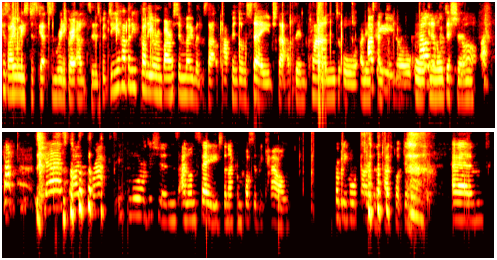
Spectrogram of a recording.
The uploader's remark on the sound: Apologies for the technical difficulties in this one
